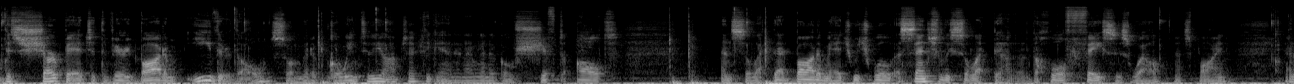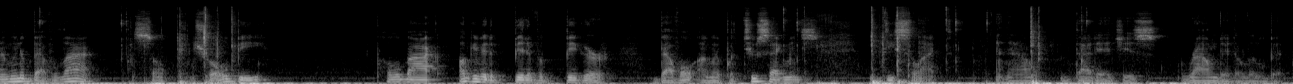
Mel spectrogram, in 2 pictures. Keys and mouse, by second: 2.3-4.3 drag, 3.1 Tab, 7.3-9.6 drag, 11.6-14.9 drag, 14.9 ctrl+b, 21.6 a, 21.9 Tab, 23.3 a.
